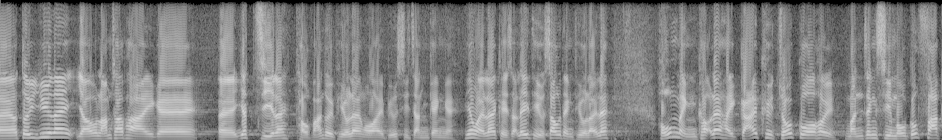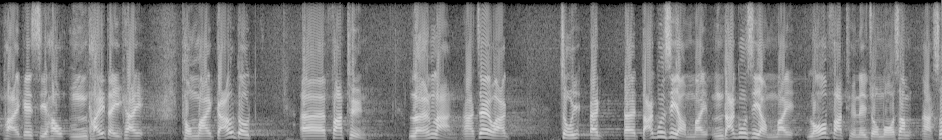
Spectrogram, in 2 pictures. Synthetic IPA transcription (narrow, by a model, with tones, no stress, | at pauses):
ɛ˨t̪ɵ˧ɥjyː˥lɛː˥jɐ˨˧wlaː˨˧mt͡sʰaː˨˥wpʰaː˧jkɛː˧ | ɛː˨jɐ˥t̚t͡siː˧lɛː˥t̪ʰɐ˨˩wfaː˨˥nt̪ɵ˧ɥpʰiː˧wlɛː˥ŋɔː˨˧hɐ˨jpiː˨˥wsiː˨˩t͡sɐ˧nkɪ˥ŋkɛ̰˧jɐ˥nwɐ˨jlɛː˥kʰe˨˩js̬ɐ˨t̚ne˥t̪ʰiː˨˩wsɐ˥wt̪ɪ˨ŋt̪ʰiː˨˩wlɐ˨jlɛː˥ | ho˨˥wmɪ˨˩ŋkʰɔː˧k̚lɛː˥ɦɐ˨jkaː˨˥jkʰyː˧t̚t͡sɔː˨˥kʷɔː˧hɵ˧ɥmɐ˨˩nt͡sɪ˧ŋsiː˨mo˨˩wkʊ˨˥wfaː˧t̚pʰaː˨˩jkɛː˧siː˨˩ɦɐ˨wm̩˨˩t̪ʰɐ˨˥jt̪e˨jkʰɐ˧j | t̪ʰʊ˨˩ŋmaː˨˩jkaː˨˥wt̪o˧wʔɛː˧faː˧t̪̚ʰyː˨˩n | lœː˨˧ŋla̰ː˨˩naː˨t͡sɛː˥˨˩jwaː˨ | t͡so˨wɛː˧ | ɛː˧t̪aː˨˥kʊ˥ŋns̬iː˥jɐ˨wm̩˨˩hɐ˨jm̩˨˩t̪aː˨˥kʊ˥ŋs̬iː˥jɐ˨wm̩˨˩hɐ˨jlɔː˨˥faː˧t̪ʰːyː˨˩nle˨˩jt͡so˨wmɔː˨sɐ˥maː˨sɔ˨˥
